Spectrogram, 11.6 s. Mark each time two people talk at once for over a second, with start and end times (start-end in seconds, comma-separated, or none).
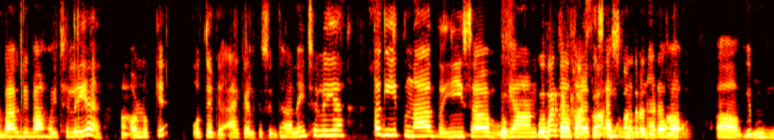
7.5-10.1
